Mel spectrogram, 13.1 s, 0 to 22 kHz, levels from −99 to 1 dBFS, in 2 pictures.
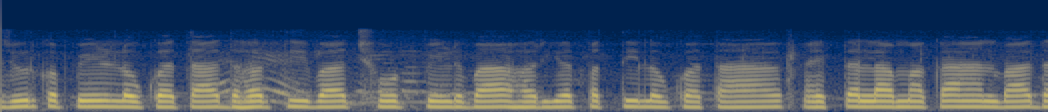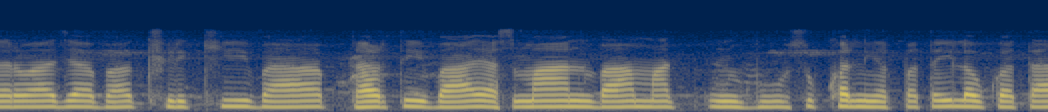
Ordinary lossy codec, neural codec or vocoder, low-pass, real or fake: none; none; none; real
